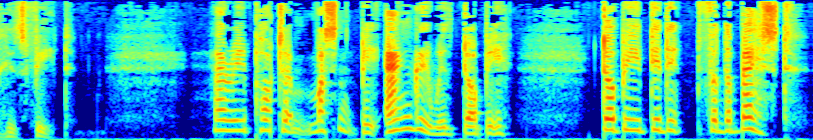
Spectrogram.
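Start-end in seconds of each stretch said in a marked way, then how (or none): 1.6-6.0 high, pleading little elf; squeaky anxious house elf. Acted. Dobby the elf speaking.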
